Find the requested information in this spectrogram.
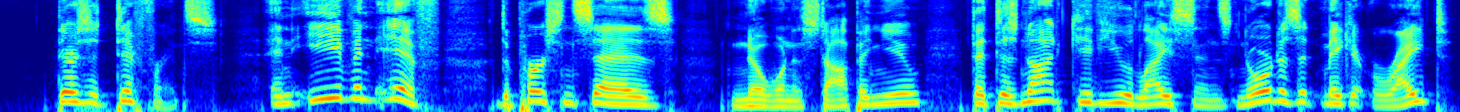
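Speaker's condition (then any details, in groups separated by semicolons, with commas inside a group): No condition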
